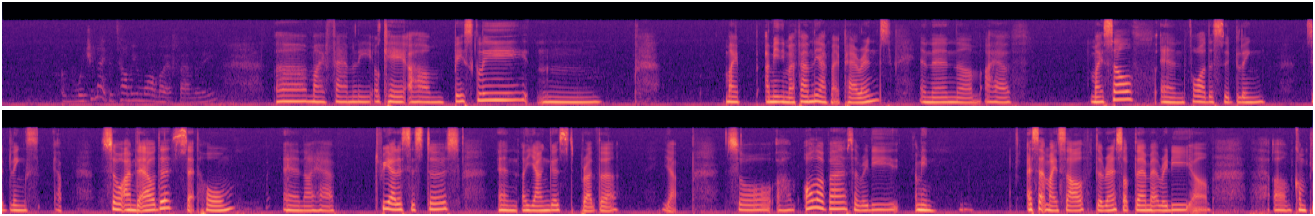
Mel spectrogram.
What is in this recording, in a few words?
Singapore English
